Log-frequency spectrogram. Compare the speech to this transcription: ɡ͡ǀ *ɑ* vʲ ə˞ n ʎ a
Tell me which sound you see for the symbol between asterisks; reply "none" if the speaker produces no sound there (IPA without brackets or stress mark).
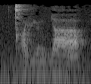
ɑ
